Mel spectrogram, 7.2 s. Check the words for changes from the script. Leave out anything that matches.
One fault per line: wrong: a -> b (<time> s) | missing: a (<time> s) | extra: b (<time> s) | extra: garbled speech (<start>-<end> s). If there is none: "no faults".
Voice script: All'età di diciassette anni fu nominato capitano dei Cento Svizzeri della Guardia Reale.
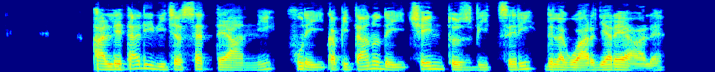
wrong: nominato -> dei (3.0 s)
